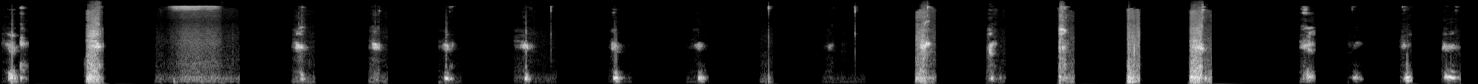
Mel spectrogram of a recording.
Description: The Violent, Bad Loud, Silent, Minute, Second Hiccups lasted 13 Hours and 34 Minutes on 10/1/19.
